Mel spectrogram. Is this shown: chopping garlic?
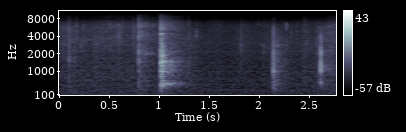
yes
